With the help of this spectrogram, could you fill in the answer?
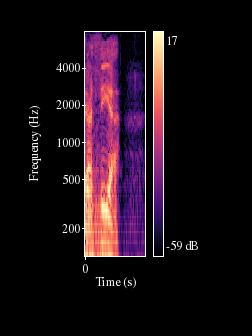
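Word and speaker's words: García: Garcia. – Stop doing that. It's not Barcelona. – That's how they say it. – Barcelona. – It's not Spanish. It's Spanish, but not from Spain. – Oh, okay. He's not from Spain? – No.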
